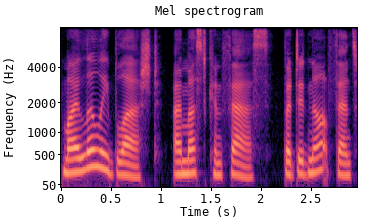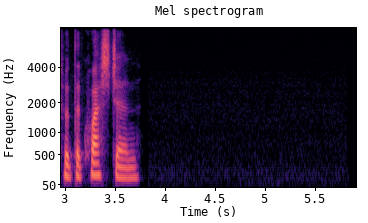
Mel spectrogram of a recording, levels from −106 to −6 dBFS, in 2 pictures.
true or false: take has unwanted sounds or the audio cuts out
false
